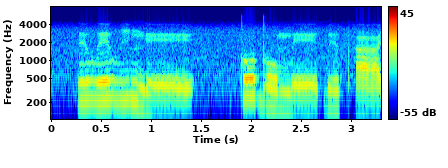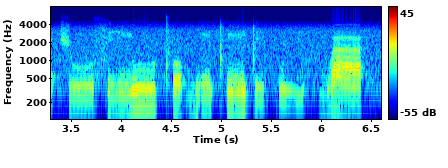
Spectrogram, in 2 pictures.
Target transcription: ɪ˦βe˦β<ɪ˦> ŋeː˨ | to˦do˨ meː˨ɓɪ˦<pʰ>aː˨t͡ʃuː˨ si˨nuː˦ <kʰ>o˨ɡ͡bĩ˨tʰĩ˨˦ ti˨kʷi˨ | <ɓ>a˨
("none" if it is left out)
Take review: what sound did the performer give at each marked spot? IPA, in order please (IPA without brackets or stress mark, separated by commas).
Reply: i˦, pʰ, tʰ, ɡʷ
